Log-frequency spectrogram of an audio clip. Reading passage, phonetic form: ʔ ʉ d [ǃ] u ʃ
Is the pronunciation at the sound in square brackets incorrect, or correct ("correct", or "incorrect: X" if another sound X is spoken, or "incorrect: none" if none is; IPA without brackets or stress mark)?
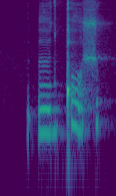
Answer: correct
